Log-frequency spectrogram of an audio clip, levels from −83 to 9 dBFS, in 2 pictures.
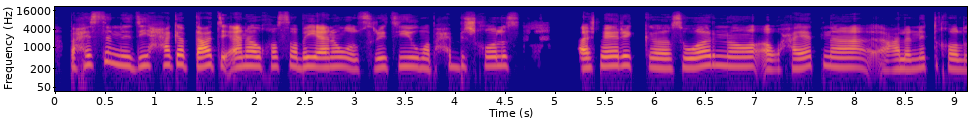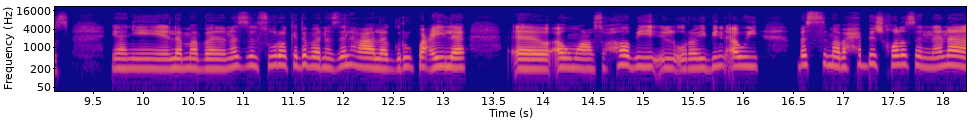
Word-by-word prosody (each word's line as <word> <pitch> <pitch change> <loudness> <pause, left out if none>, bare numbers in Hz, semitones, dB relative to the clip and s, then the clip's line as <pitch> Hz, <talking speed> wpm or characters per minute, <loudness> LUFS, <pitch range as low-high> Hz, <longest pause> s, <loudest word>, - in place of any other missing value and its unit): باحِس 275 +5 -1
إن 275 -7 -3
دي 250 +4 -3
حاجة 275 +1 +1
بتاعتي 245 0 +4
أنا 250 +1 +7
وخاصة 240 0 -3
بيَّ 235 +1 +4
أنا 230 +1 +7
وأسرتي، 230 +1 -3
وما 225 -2 -4
باحبش 235 +2 +1
خالص 245 0 -3 0.6
أشارك 255 +3 +4 0.3
صورنا 240 +2 0
أو 200 0 -1
حياتنا 240 +5 -3 0.5
على 195 +2 -2
النت 220 +3 -8
خالص. 195 -3 -5 0.4
يعني 210 -1 -2
لمّا 215 0 -1
بانزِّل 215 +5 -4
صورة 265 +1 -2
كده، 260 +1 -3
بانزِّلها 240 +1 -3
على 215 -2 +3
جروب 215 +4 -9
عيلة، 230 0 +3 0.5
آآ، 205 -1 +4
أو 220 +3 +1
مع 210 -1 -1
صحابي 235 +3 -1
القريبين 215 +4 -5
أوي. 245 -1 +1 0.4
بس 270 +2 -1
ما 255 -3 -1
باحبش 280 +3 -2
خالص 270 +1 -1
إن 230 -3 -5
أنا 245 +3 +2
235 Hz, 135 wpm, -23 LUFS, 215-255 Hz, 0.6 s, أنا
